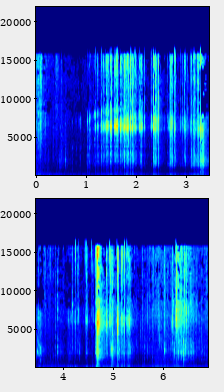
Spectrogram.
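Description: A blade tool scores and scrapes a solid, hand-sized bar of green and turquoise soap held in the palm, shaving off small cubes. Quiet, dry, bright scratching and scraping comes in short irregular bursts with almost no low end, and one sharper crack stands out near the middle.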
